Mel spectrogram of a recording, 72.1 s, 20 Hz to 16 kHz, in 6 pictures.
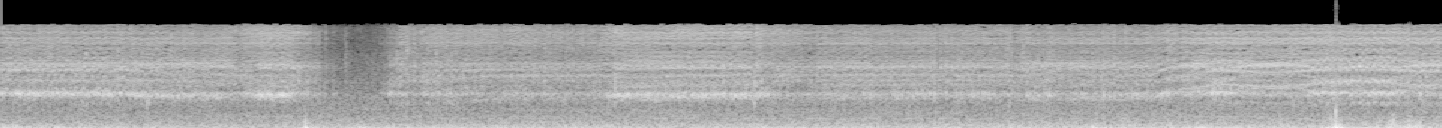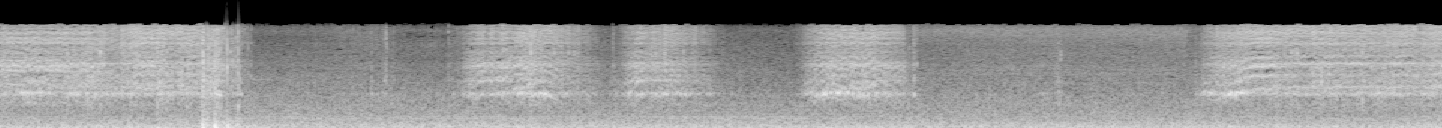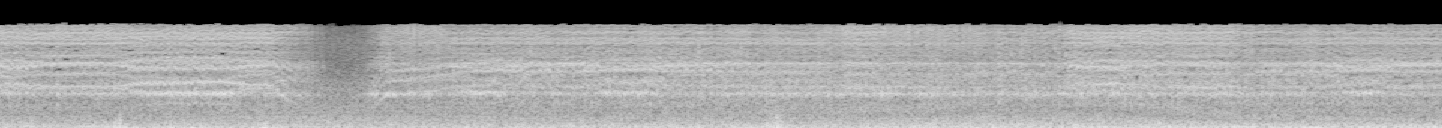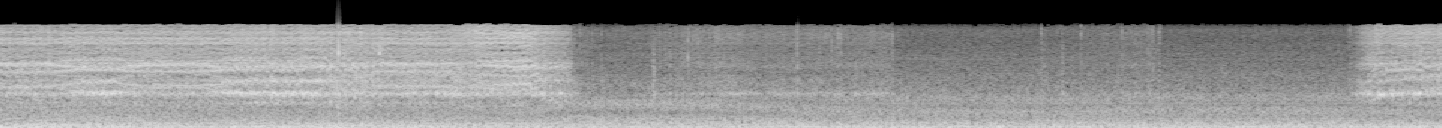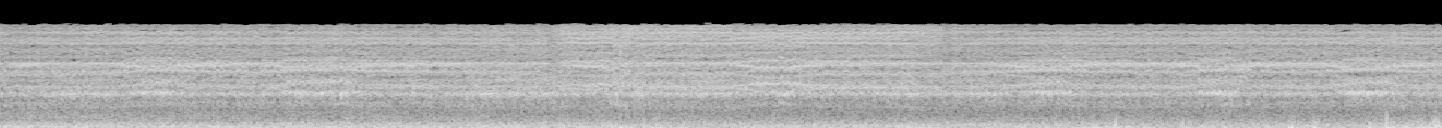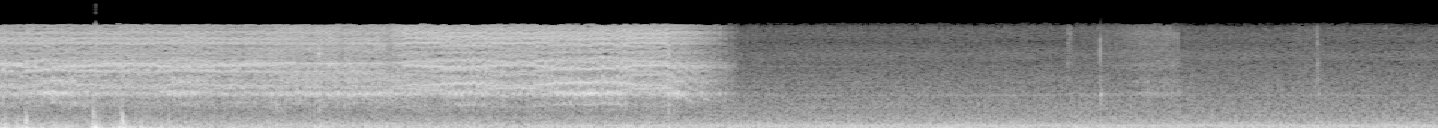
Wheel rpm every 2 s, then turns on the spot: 110, 70, 110, 110, 120, 160, 150, 30, 50, 40, 10, 140, 160, 90, 160, 160, 160, 160, 160, 160, 40, 10, 0, 30, 160, 160, 160, 160, 160, 160, 160, 160, 130, 0, 0, 0.
18-20 40-44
